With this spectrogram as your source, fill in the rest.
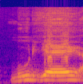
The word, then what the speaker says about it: Mudiay: rustling number two is an emmanuel mudiay i believe is how you say his name i'm calling a mood I this whole time mudiay is the guy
